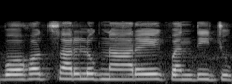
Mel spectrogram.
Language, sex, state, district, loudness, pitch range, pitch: Hindi, female, Uttar Pradesh, Varanasi, -18 LUFS, 230-250 Hz, 235 Hz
